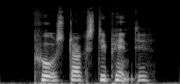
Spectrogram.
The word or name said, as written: postdocstipendium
